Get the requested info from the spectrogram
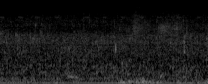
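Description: Water pouring steadily from a pipe outlet over a mossy stone lip into the head of a small backyard stream, a small pump-fed waterfall.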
